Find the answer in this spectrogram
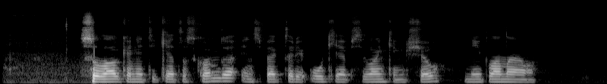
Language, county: Lithuanian, Klaipėda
